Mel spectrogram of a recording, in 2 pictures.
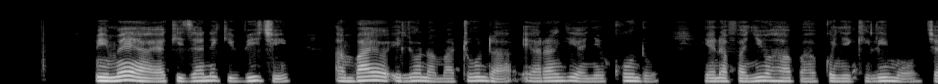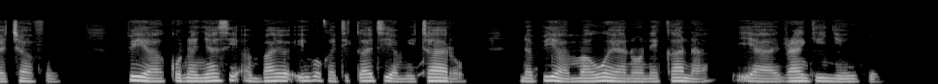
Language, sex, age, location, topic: Swahili, female, 25-35, Nairobi, agriculture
